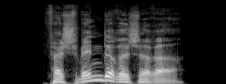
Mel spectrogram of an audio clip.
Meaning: inflection of verschwenderisch: 1. strong/mixed nominative masculine singular comparative degree 2. strong genitive/dative feminine singular comparative degree
- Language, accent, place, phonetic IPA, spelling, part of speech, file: German, Germany, Berlin, [fɛɐ̯ˈʃvɛndəʁɪʃəʁɐ], verschwenderischerer, adjective, De-verschwenderischerer.ogg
